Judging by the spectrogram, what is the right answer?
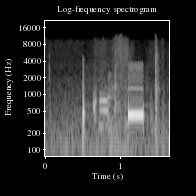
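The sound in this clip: Telephone tones sound as a call comes in to a radio call-in show: a quick cluster of short beeps, then a steady tone lasting about a quarter second, followed by one more short blip.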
